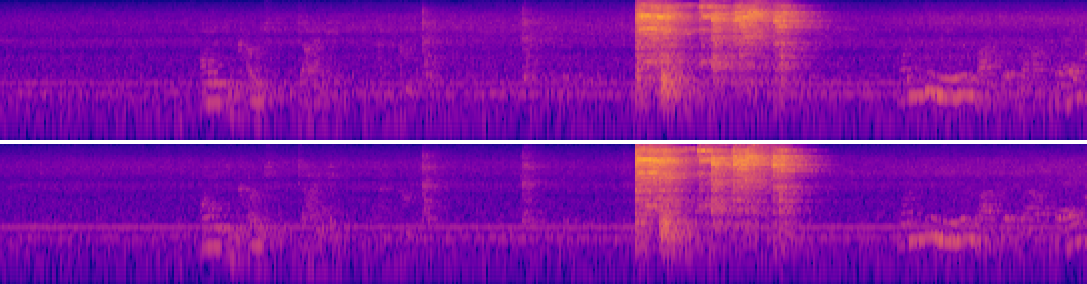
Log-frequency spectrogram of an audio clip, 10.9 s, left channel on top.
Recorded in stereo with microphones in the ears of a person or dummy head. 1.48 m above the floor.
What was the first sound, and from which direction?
A man speaking, 25° left (ahead or behind).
